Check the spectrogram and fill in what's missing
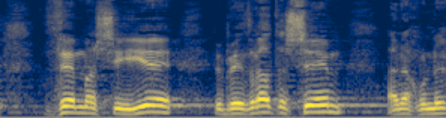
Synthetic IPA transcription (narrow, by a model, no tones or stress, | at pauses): zemaʃeije | vebeːzʁat̪haʃe̞m | a̰naχnuniʁ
